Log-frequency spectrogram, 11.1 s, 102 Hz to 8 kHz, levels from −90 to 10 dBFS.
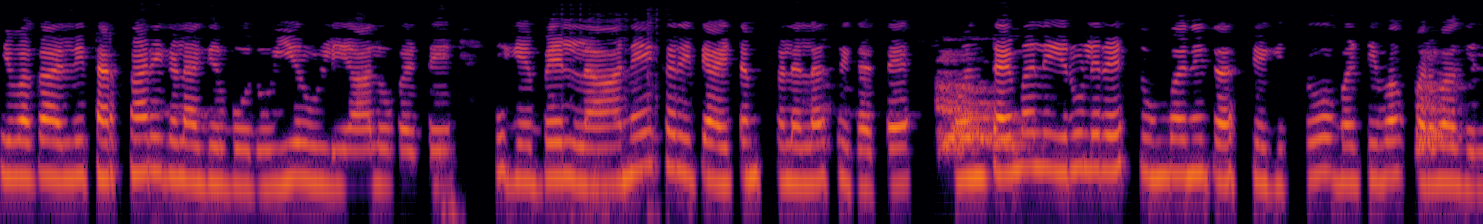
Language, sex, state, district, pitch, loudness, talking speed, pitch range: Kannada, female, Karnataka, Shimoga, 245 Hz, -27 LUFS, 120 wpm, 230-270 Hz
